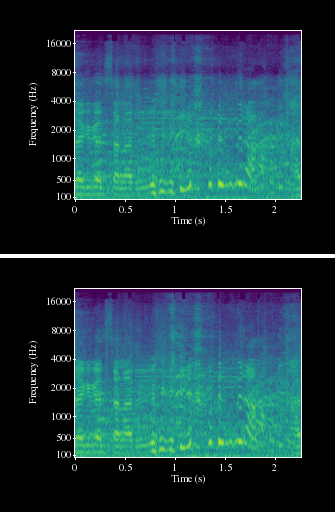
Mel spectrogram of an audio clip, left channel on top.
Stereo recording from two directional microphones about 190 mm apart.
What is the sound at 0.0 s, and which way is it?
Speech, 30° left (ahead or behind).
